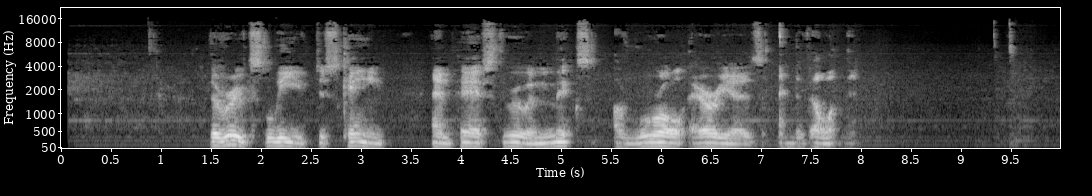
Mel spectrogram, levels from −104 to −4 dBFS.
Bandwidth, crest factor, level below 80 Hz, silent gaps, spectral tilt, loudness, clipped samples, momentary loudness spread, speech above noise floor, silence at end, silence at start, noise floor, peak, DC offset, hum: 15 kHz; 20 dB; -62 dBFS; none; -4 dB/octave; -23 LUFS; under 0.1%; 13 LU; 44 dB; 0.45 s; 1.5 s; -67 dBFS; -6 dBFS; under 0.1%; none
